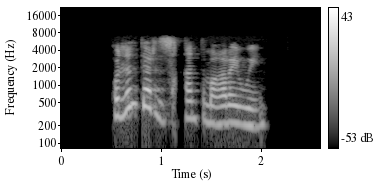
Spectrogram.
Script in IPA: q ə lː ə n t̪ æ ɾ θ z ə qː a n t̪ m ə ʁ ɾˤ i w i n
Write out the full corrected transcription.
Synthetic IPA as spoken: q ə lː ə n t̪ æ ɾ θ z ə qː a n t̪ m ə ʁ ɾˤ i w i n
